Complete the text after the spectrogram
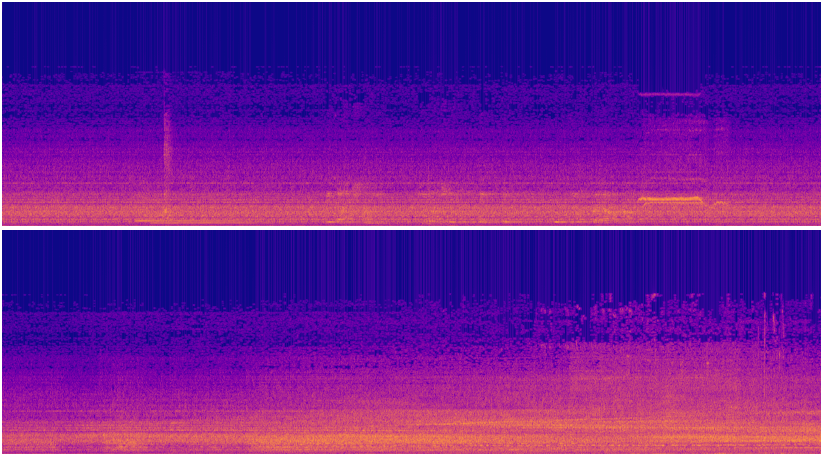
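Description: A model train rumbles steadily along the track.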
